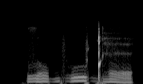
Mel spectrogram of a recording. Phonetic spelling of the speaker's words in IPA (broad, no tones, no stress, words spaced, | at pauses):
ðobʱuɡ͡ǃɛ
